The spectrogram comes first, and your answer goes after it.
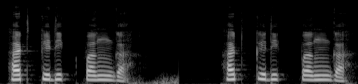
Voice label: "hvtketekfvnkv", Muscogee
